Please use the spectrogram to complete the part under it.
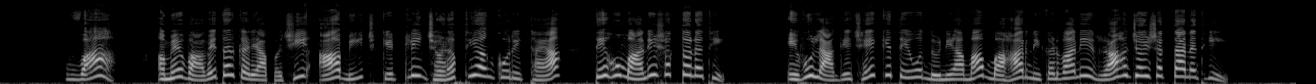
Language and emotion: Gujarati, surprised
